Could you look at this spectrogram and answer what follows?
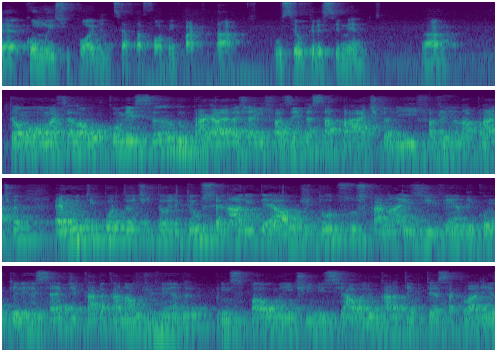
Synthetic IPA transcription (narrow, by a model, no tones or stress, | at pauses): ɛkõmʊisʊpɔd͡ʒɪd͡ʒɪsɛɾt̪ɐfɔɾmɐĩpakt̪aɾ | ʊsewkɾesimẽnt̪ʊ̥ | t̪a | ẽt̪ɐ̃w̃omaɾsɛlɐ̃wkomesɐ̃nd̪ʊpɾɐɡalɛɾɐʒaiɾfazẽnd̪ʊɛsɐpɾat͡ʃi̥kɐaliɪfazẽnd̪ʊnɐpɾat͡ʃi̥kɐ | ɛmũj̃t̪ʊĩpoɾt̪ɐ̃nt͡ʃɪẽnt̪ɐ̃w̃elɪt̪ẽj̃ʊsenaɾjʊid̪eawd͡ʒɪt̪od̪ʊzʊskanajzd͡ʒɪvẽnd̪ɐɪkõmʊkɪelɪɦesɛbɪd͡ʒɪkad̪ɐkanawd͡ʒɪvẽnd̪ɐpɾĩsi̥pawmẽnt͡ʃɪinisiawaliʊkaɾɐt̪ẽj̃kɪt̪eɾɛsɐklaɾez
